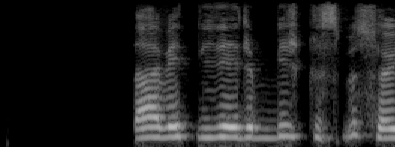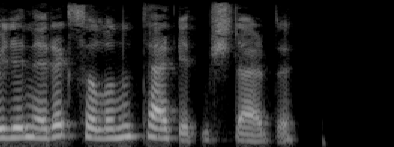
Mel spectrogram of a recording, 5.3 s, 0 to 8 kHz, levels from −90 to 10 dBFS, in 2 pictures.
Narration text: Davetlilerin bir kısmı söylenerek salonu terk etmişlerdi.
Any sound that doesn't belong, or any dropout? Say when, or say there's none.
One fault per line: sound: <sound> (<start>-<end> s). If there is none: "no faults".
no faults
